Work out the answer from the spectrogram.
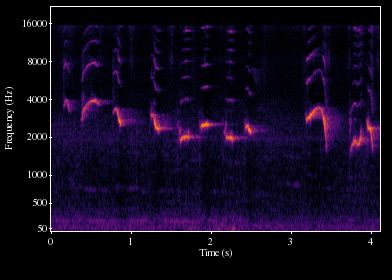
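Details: Greater green leafbird song used as a prompt for another bird: descending whistled phrases, notes sliding from high to lower pitch, a brief pause, then quick chirping notes.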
